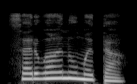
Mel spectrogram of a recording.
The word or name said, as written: ಸರ್ವಾನುಮತ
